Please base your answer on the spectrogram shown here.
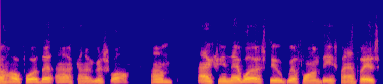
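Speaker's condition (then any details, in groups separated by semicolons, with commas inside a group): ALS; voice and hands affected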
